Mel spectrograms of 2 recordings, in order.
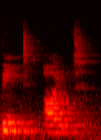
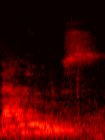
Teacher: we have a hard consonant T sound, beat out, which gives way to the long vowels of bellows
